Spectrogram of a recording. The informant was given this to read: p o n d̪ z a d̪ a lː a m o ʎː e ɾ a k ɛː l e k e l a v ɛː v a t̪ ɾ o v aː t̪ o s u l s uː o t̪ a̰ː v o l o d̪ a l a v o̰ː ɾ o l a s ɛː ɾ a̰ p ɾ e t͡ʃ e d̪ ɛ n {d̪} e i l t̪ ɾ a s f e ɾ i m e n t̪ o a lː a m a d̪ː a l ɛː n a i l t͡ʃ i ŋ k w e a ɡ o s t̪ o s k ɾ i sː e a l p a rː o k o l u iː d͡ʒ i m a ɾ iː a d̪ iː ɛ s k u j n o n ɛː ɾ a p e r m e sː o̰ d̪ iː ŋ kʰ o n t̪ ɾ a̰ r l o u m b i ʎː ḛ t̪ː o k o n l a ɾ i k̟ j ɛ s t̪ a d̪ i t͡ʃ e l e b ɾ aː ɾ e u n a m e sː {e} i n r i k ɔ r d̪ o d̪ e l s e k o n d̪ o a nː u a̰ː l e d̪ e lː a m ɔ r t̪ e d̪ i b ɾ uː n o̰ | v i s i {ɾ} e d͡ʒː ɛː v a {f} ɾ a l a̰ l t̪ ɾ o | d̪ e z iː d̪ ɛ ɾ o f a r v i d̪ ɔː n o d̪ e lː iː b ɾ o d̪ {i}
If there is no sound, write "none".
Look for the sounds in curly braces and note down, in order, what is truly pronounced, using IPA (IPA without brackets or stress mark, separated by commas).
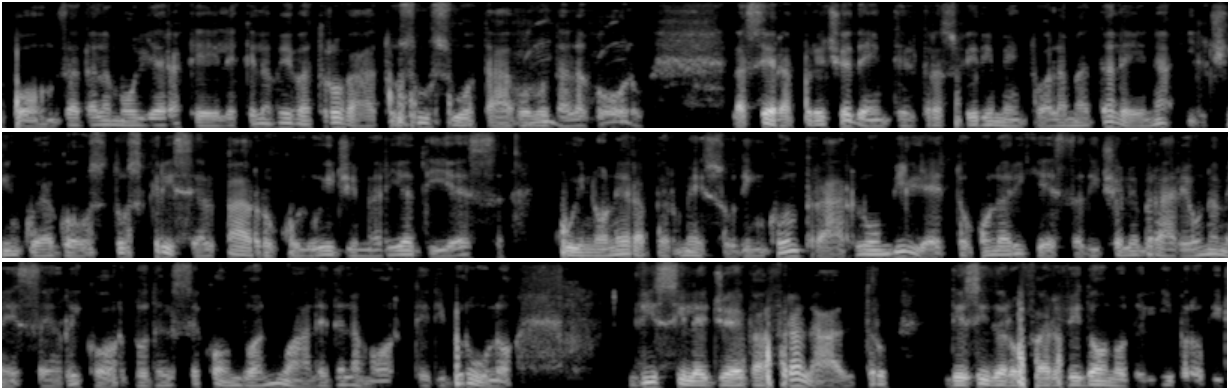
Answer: t̪, a, l, f, i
